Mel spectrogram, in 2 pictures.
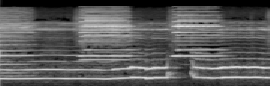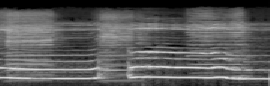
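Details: Pet dog howling along with a harmonica: long sustained tonal howls holding steady pitch, broken by brief pauses near two and five seconds, with harmonica notes blending in; a man praises the dog afterward.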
